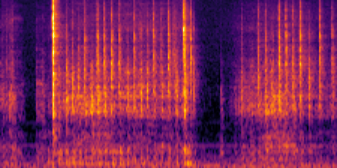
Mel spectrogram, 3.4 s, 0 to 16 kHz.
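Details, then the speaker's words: CD-ROM drive of a PowerPC Macintosh 5500/275 after greasing the cogs and tray gears: quick dry ticking, several clicks a second in runs with brief pauses. Still clicking; assumed normal for this drive, unconfirmed. "Now, we're still getting that clicky noise, but everything is greased now. So, I'm going to have to assume that this is normal."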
